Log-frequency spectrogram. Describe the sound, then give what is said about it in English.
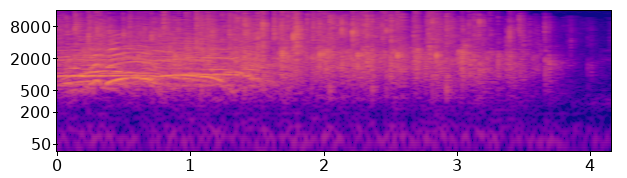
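A large audience at an awards ceremony claps steadily and fairly loudly, with a brief whoop near the start, as the nominees for Achievement in Directing are announced, before the applause tapers off and fades out at the end. “Now, the reason people are clapping, obviously, this is good work by both Greta Gerwig and Jordan Peele, but this was a part of the surprise nominees in these categories.”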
